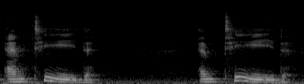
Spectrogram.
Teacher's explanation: next word is empty with the past tense being emptied emptied notice it's a vowel sound at the end emptied with a vibration so then it takes a D sound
